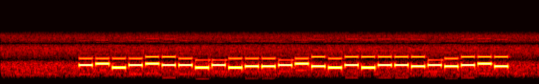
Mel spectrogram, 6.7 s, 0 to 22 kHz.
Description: DTMF, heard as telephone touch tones, dialled by machine, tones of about 170 ms, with radio hiss. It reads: 8028#9817255706293996759#6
